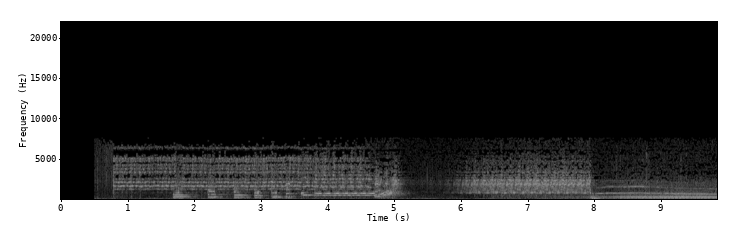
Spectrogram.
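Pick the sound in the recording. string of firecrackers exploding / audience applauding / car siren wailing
car siren wailing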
